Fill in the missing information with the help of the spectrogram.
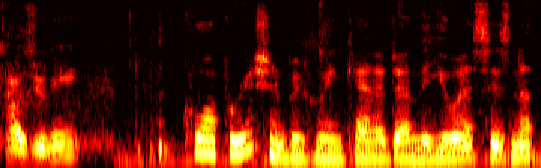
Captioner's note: speaking French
